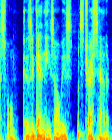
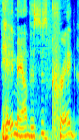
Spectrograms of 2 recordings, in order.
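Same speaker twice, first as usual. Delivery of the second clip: higher, breezy rock-star intro; 7 semitones higher than usual. Retold or imitated. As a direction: toss it off like a careless drummer. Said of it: "introduced me to his band by saying".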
